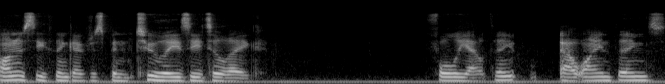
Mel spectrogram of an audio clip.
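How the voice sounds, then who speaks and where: Quietly and fairly slowly, a woman with a fairly low pitch speaks with lively intonation and long, frequent pauses. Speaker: artist streaming a speedpaint. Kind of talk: casual livestream chat. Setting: live stream.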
